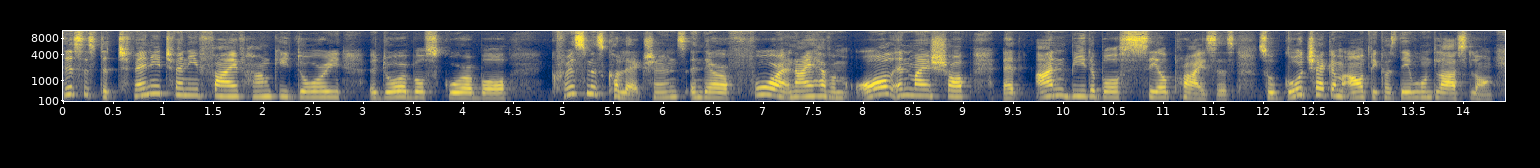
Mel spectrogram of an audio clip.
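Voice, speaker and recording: A woman's fairly high-pitched voice with a non-native accent, lively intonation and a fairly slow pace. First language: not English. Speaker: papercraft video creator. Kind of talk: crafting tutorial and product showcase. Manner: casual, with hesitations.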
